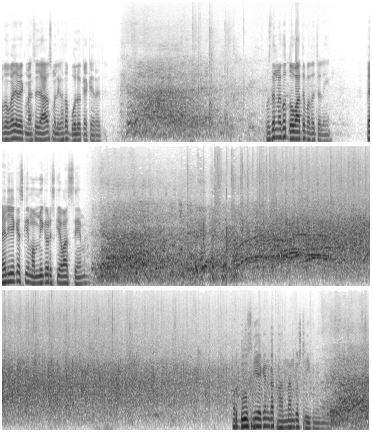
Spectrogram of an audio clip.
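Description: A man speaks with animation into a microphone to an audience.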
